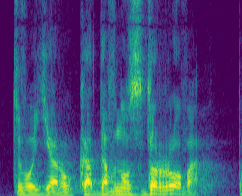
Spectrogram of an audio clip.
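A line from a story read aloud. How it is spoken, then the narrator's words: Hissing. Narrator (Ukrainian): просичав він Мелфою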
